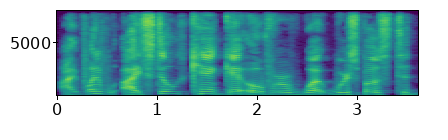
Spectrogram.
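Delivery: ordinary talk, nothing marked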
